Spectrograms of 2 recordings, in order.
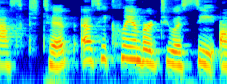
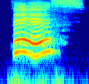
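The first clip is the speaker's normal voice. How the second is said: high squeaky voice, too small for a huge body; squeaky Gump voice; 13 semitones higher than usual. A narrator's reading. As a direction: squeak it out like an odd stuffed creature. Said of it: "in a squeaky voice".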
